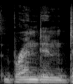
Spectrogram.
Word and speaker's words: Brenden: Well, hello, I'm Brenden Lewis. Folks can find me on Linktree as Brenden Dice. That's spelled with all E's. There is two E's, no A's in my name.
